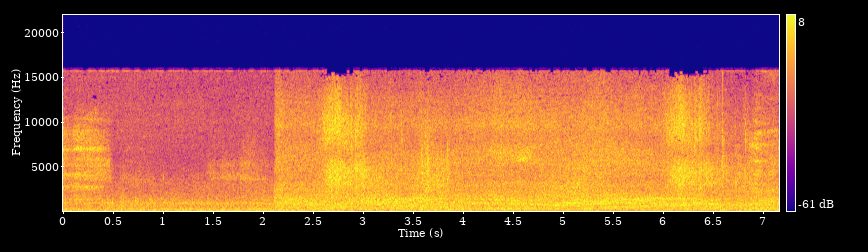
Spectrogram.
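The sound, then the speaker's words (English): A truck engine roars to life and keeps rumbling loudly, a steady, gritty drone that grows brighter after a couple of seconds as it pulls away. No voices. “Get that truck going.”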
